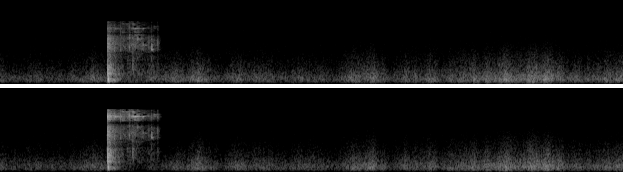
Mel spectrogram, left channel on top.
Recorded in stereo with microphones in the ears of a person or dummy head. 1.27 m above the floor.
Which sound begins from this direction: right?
Breaking glass, at 1.1 s.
